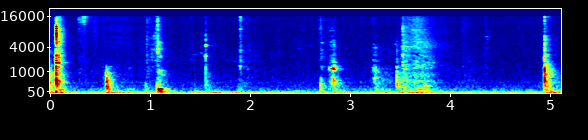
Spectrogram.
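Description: Cards tap softly as they are laid down.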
